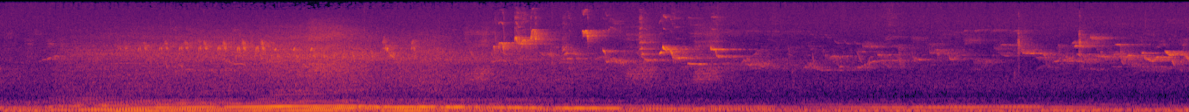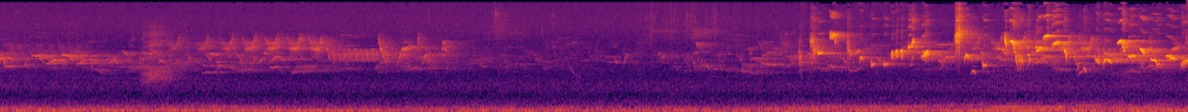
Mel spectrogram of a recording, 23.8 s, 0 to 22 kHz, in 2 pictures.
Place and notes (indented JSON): {
  "title": "Maribor, Studenski gozd - forest ambience",
  "date": "2012-05-30 13:30:00",
  "description": "Maribor Studenski forest ambience. cars everwhere.\n(SD702 DPA4060)",
  "latitude": "46.56",
  "longitude": "15.61",
  "altitude": "280",
  "timezone": "Europe/Ljubljana"
}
